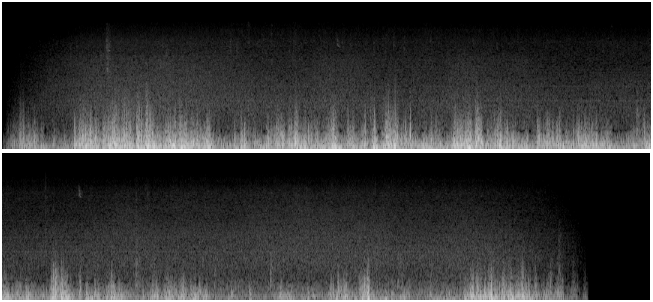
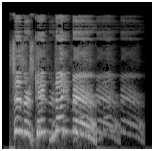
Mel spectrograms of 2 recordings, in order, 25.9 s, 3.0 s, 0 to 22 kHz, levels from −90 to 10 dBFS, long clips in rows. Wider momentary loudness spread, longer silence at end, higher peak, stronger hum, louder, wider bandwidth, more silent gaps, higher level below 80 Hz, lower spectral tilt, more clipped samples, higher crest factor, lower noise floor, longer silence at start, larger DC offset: first, 21 LU vs 18 LU; first, 1.45 s vs 0.2 s; about the same, -4 dBFS vs -4 dBFS; neither; second, -24 LUFS vs -17 LUFS; second, 7.8 kHz vs 17 kHz; neither; first, -24 dBFS vs -62 dBFS; first, -9 dB/octave vs -1 dB/octave; neither; about the same, 18 dB vs 18 dB; first, -47 dBFS vs -40 dBFS; about the same, 0.15 s vs 0.15 s; neither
